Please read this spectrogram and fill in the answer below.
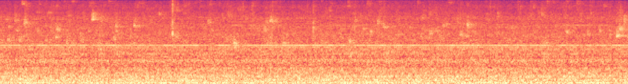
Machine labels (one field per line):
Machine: pump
